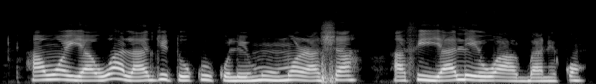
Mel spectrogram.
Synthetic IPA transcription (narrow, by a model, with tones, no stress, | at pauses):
a˨w̃ɔ̃˧i˨ja˨wu˨˦a˦˨la˨˦d͡ʒi˦˨to˨˦ku˦˨ko˨le˨mũ˦mɔ̃˦ɾa˧˦ʃa˦ | a˧fi˧˨ja˨˦le˦˨˧wa˧˨a˨ɡ͡ba˨nĩ˨kɔ̃˧˦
